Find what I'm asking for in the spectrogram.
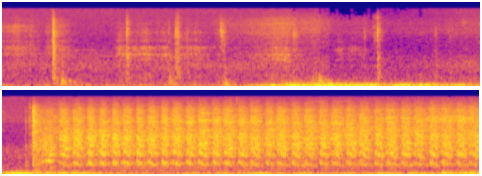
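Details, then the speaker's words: VW Caddy diesel van cranked after a new part, battery refit and priming: steady, rapid starter churning for several seconds, never fires; crank no-start, cause not yet confirmed. "still getting the same issues try one more time then we'll get the old OBD on there"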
